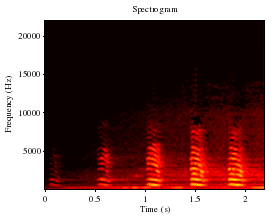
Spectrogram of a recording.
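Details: A siamang, an endangered gibbon, at Zoo Dortmund sings a quickening series of loud, honking, downward-slurred calls that build in strength.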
